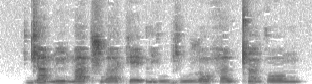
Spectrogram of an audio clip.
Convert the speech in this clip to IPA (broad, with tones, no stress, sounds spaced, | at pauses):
ɡ j a˥˧ m ĩ˥˧ m a˦ ʔ s w a˧ k e˦ ʔ l j u˨˩ b j u˧ l ɔ˥˧ h a˧ w t̪ʰ ã˥˧ k ɔ˦ ŋ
